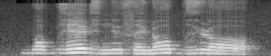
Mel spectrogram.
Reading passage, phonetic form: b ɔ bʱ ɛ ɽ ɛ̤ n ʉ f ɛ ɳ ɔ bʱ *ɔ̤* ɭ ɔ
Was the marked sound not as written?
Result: yes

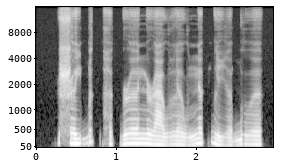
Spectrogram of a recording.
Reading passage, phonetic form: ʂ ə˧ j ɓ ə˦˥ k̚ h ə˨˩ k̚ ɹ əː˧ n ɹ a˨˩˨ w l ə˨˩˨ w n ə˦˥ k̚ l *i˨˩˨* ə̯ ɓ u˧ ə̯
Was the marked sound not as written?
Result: no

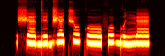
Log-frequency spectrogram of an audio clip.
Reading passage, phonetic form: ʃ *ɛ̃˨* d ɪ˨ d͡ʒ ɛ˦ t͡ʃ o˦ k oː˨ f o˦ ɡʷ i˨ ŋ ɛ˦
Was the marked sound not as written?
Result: yes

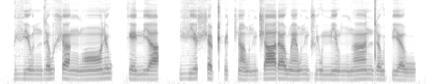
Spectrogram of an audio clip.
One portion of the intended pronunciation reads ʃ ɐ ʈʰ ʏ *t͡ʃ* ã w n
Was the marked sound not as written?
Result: no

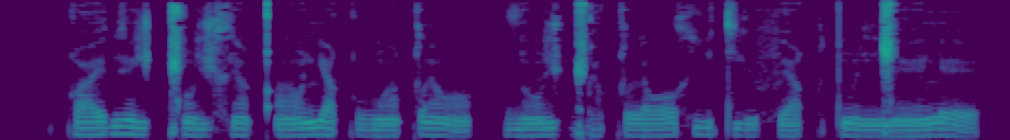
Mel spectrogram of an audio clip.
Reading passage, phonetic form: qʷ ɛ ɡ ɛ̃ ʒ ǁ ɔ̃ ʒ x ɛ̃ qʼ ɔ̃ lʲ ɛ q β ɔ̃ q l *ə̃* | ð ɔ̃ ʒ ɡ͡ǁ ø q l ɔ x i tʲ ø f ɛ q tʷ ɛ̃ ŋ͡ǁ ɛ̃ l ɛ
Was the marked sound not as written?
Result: yes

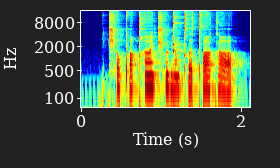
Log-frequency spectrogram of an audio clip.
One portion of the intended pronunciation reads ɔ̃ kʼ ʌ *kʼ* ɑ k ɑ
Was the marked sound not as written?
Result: yes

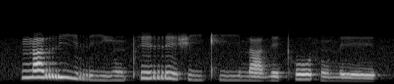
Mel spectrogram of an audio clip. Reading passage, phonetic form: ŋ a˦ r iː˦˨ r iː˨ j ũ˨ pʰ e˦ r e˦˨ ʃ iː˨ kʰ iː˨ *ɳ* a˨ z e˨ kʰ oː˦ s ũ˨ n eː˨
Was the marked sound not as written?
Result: yes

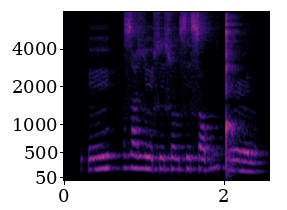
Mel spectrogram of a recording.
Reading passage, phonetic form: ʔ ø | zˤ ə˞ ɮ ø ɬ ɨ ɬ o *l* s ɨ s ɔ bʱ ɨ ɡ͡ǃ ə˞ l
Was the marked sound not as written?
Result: no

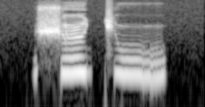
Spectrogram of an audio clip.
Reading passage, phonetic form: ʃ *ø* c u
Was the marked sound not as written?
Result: no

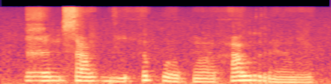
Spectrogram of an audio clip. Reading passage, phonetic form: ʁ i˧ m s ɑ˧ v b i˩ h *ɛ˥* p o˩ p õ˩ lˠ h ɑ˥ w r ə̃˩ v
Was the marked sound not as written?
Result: yes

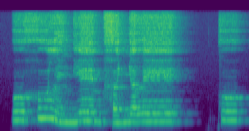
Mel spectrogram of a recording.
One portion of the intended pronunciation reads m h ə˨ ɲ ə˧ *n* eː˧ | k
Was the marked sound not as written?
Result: yes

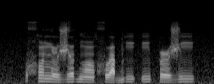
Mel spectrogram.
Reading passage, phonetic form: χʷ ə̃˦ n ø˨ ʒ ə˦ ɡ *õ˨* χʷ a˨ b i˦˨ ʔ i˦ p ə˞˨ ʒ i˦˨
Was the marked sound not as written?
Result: no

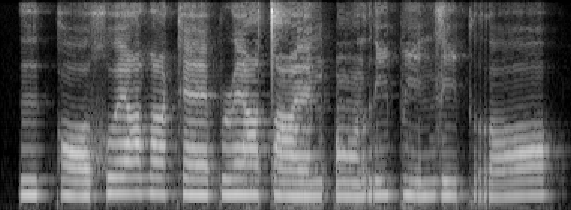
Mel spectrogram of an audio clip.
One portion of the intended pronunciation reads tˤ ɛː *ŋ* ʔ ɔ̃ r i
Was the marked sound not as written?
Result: no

